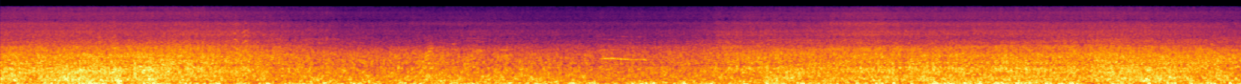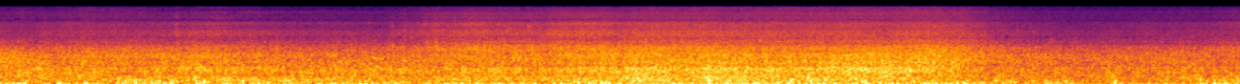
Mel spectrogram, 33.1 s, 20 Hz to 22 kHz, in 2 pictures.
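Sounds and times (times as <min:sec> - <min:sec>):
waves breaking on beach: 0:00.0 - 0:33.0
wind buffeting microphone: 0:00.0 - 0:33.0.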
